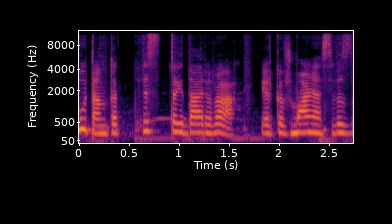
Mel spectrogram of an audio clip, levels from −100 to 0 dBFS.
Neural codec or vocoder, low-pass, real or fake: codec, 44.1 kHz, 2.6 kbps, SNAC; 10.8 kHz; fake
